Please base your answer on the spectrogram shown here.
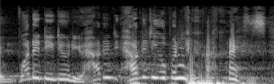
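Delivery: high, laughing parody of a nagging questioner; mocking Pharisees. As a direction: send up the Pharisees' baffled interrogation. Pharisees questioning the healed man.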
